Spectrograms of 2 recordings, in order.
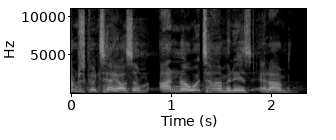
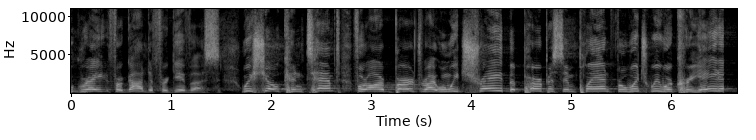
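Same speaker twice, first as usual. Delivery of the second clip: higher, louder, building sermon cadence; fervent preaching; 6 semitones higher, 4 dB louder than usual. Acted. Preacher pleading with his congregation, fervent and rising. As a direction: drive each line home to the congregation.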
